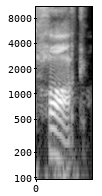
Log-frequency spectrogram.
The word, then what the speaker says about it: Haack: The problem in that game was his name is Hawk, but it's spelled H-A-A-C-K.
